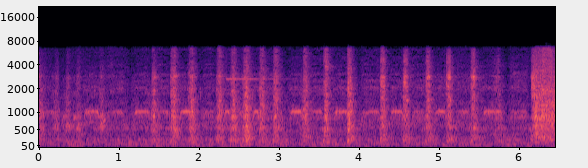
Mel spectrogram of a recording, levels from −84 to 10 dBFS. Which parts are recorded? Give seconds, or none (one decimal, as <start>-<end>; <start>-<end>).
1.1-5.0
